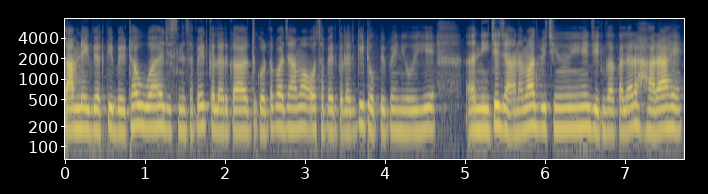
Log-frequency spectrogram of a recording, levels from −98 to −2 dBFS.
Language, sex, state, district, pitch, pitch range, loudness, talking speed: Hindi, female, Bihar, Vaishali, 185 Hz, 175-190 Hz, -20 LUFS, 235 wpm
